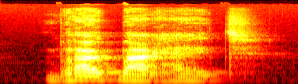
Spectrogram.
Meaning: usefulness
- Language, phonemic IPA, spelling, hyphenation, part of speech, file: Dutch, /ˈbrœy̯k.baːrˌɦɛi̯t/, bruikbaarheid, bruik‧baar‧heid, noun, Nl-bruikbaarheid.ogg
